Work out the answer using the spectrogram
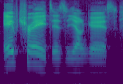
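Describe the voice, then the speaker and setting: A man in his twenties, a live-stream day trader, chats casually on his trading stream, reading viewer comments aloud and thanking people in an upbeat, slangy manner. His medium-pitched voice is animated, pushed and bright, at a measured pace. The sound is smooth with no echo.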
